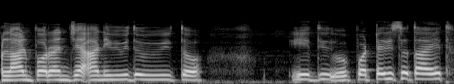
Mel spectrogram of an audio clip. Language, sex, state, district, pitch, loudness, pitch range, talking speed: Marathi, female, Maharashtra, Solapur, 210 Hz, -15 LUFS, 190-230 Hz, 120 wpm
